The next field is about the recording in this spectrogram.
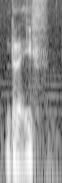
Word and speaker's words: Ralph: Rave.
